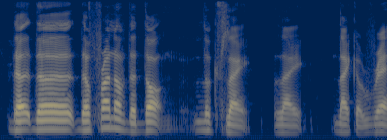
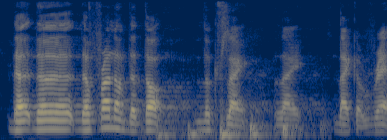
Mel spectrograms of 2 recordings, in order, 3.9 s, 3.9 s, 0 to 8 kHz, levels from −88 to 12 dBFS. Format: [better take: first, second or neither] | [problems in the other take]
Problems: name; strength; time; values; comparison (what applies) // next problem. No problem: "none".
first | background sound (Run); 14 dB below the speech // room echo; dies away in 1.5 s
